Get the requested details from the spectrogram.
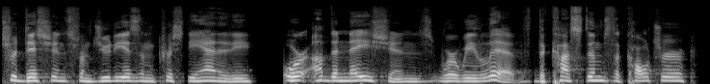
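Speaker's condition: No condition

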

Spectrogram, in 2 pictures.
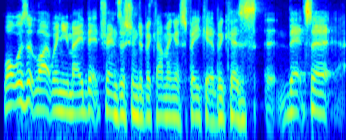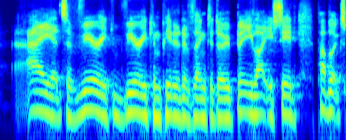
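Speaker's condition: No condition

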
